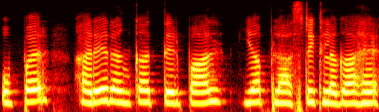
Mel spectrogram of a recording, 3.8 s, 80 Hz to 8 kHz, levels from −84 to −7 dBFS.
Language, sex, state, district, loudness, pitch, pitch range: Hindi, female, Jharkhand, Ranchi, -15 LUFS, 265 Hz, 255-275 Hz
